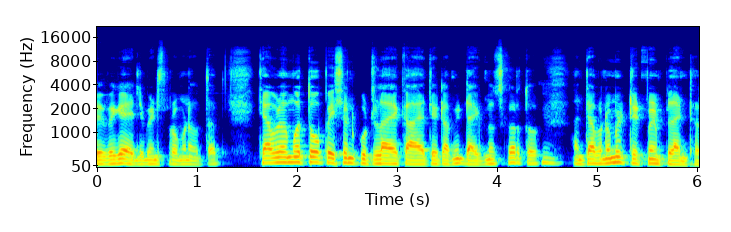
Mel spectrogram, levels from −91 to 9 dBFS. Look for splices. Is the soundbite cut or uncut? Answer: uncut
